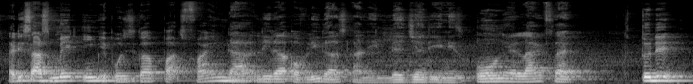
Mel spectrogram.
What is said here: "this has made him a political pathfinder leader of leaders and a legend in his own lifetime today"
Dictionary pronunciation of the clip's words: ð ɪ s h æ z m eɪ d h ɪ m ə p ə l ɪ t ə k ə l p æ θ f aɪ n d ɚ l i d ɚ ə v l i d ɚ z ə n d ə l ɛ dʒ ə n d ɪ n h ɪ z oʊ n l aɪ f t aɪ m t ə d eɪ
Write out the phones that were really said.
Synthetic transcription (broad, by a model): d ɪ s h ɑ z m eɪ d h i m ə p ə l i t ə k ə l p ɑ t f aɪ n d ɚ l i d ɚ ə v l i d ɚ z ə n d ə l ɛ dʒ ə n d ɪ n h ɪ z oʊ n l aɪ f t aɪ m t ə d eɪ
